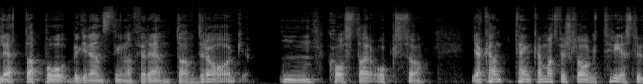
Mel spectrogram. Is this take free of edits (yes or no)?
yes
